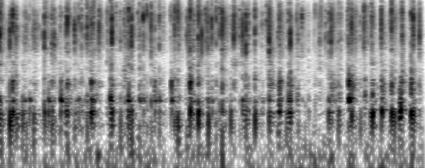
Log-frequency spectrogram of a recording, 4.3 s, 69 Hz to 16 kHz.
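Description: Fingertips tap rapidly on the back and edges of a hollow-backed, acrylic-painted stretched canvas with a colorful pop-art face, held and tilted. A fast, continuous stream of short, dry taps follows, with a hollow mid tone around 390 Hz and a bright, clicky edge.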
